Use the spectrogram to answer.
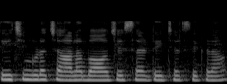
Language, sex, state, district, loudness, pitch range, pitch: Telugu, female, Andhra Pradesh, Srikakulam, -34 LUFS, 200-215 Hz, 205 Hz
